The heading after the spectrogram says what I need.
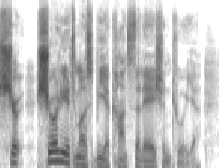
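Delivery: awful fake Jamaican accent, slightly Irish-sounding. Imitating a buddy's practice sentence for his Jamaican accent, worst Jamaican accent. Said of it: "probably the worst Jamaican accent".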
